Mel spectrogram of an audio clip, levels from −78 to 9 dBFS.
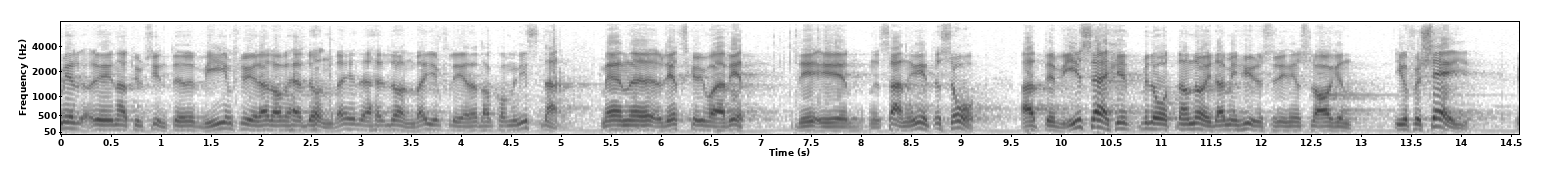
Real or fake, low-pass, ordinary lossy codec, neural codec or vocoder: real; none; none; none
